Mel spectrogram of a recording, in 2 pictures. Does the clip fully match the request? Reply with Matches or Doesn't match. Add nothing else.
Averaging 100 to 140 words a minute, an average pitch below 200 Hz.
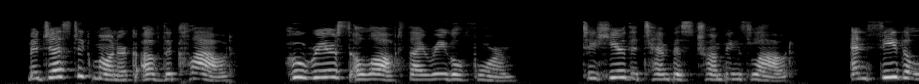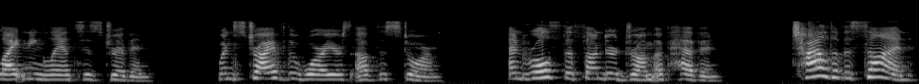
Doesn't match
